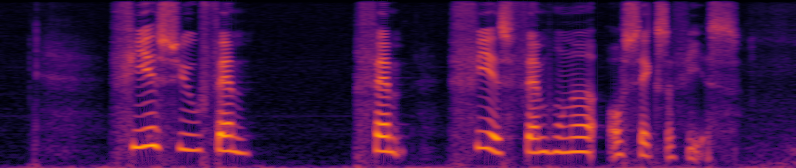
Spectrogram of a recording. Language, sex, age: Danish, female, 33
